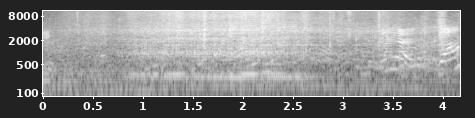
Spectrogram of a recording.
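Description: A motor vehicle passing on the street, its engine hum and road noise swelling to a peak about halfway through and then fading.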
